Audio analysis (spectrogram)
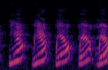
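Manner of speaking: high, soft little meows mimicking the cat; imitated cat meows. Imitating her cat waiting at the window, soft high meows. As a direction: mew like a small cat pacing the window. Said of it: "and he meow".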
